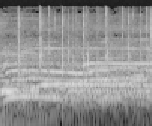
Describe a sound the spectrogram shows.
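An elderly man claps his hands above his head.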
